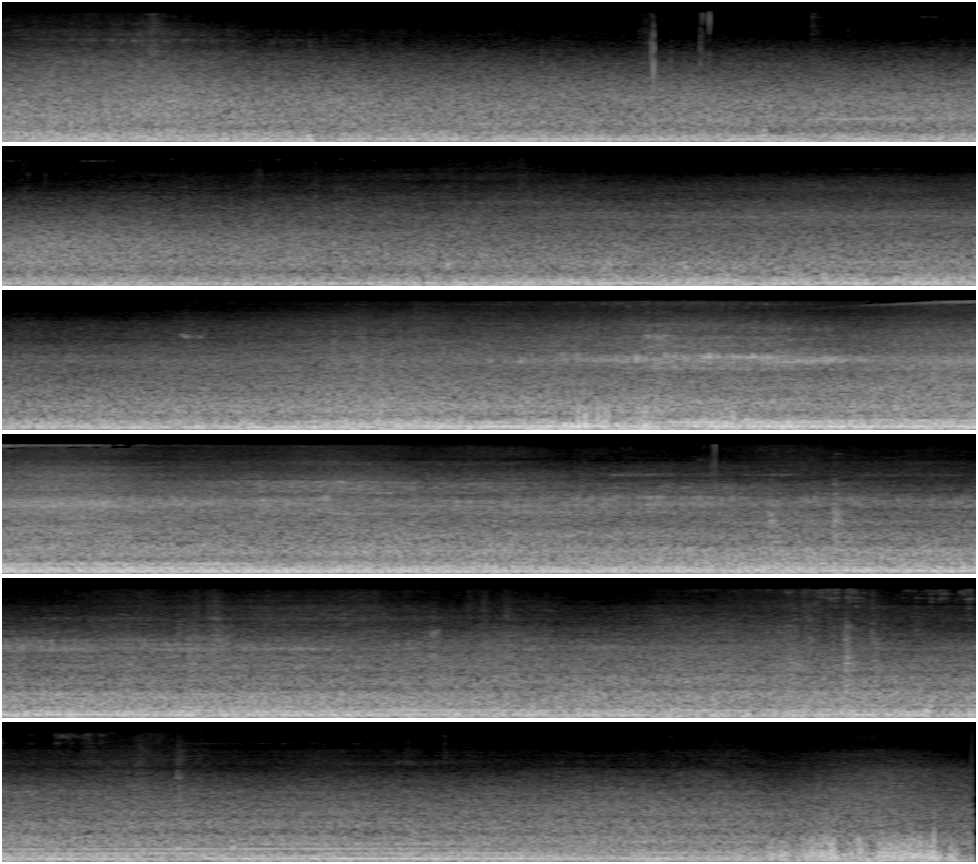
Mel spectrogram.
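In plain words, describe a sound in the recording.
Traffic rumbles past on a busy road outdoors.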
